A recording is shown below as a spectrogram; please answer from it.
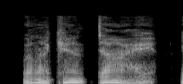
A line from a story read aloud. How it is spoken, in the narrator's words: he muttered to himself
